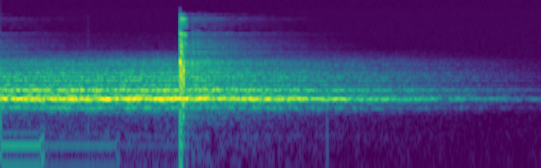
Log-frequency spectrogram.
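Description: Background music ending: a low bass line stops soon after the start, leaving a sustained high ringing tone that fades out to silence about three seconds in. A single sharp click is heard partway through.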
